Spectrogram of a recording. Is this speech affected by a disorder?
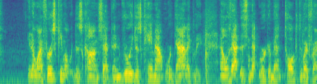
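No.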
